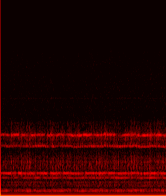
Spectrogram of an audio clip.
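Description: Rotary-dial desk telephone's bell ringing: one steady, unbroken ring.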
